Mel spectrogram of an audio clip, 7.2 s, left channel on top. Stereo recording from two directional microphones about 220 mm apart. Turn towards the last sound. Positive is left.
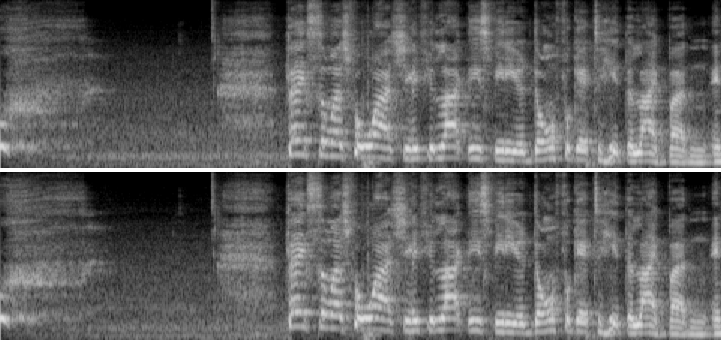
turn(degrees=0)  # may be behind; listen again after turning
